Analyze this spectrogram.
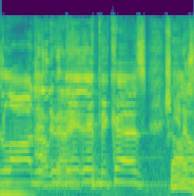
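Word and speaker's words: Laughton: I say Lafton. No. No. Oh, Lawton. No, it's Lawton.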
